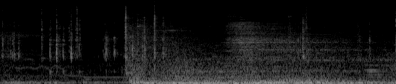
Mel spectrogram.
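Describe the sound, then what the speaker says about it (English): Rapid clicking of computer keyboard keys in irregular bursts, fairly close, during a Final Fantasy XIV session, with a denser wash of game noise rising partway through. "I'm busy typing away when I should be fighting"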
